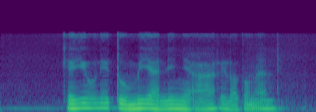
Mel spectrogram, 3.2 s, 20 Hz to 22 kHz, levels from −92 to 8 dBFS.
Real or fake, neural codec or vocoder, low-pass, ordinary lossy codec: fake; codec, 16 kHz, 0.9 kbps, LongCat-Audio-Codec; 7.2 kHz; MP3, 64 kbps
